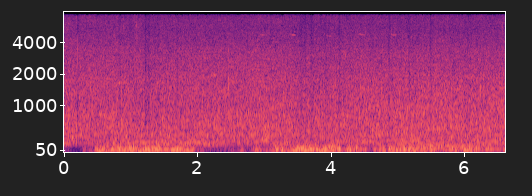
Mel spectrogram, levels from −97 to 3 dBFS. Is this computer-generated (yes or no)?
no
